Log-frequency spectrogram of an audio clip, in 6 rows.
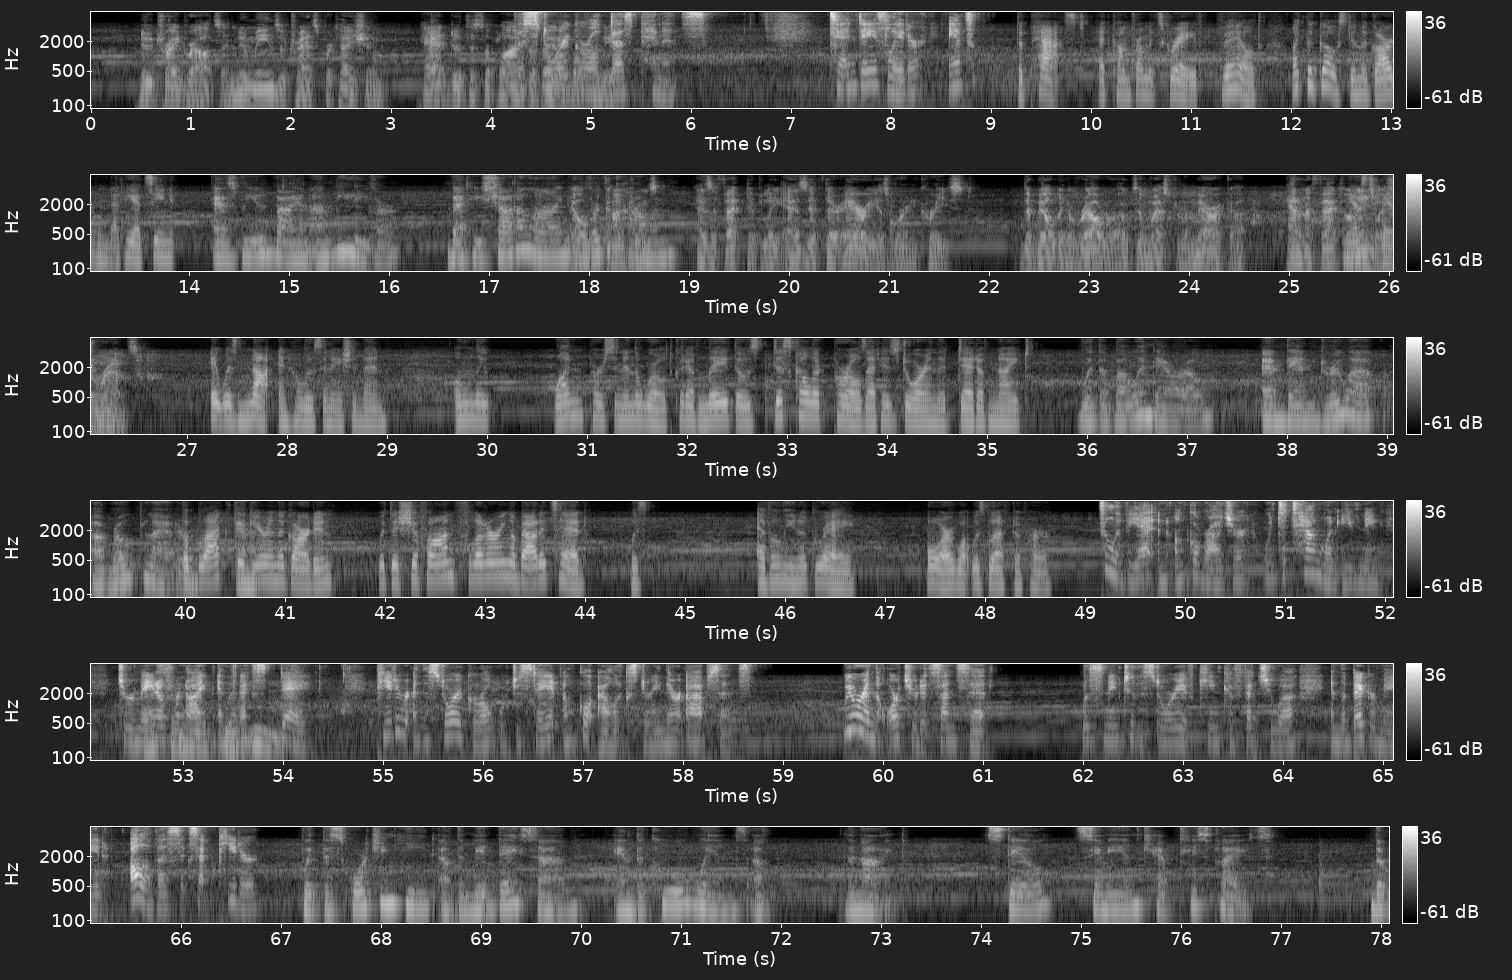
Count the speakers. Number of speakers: four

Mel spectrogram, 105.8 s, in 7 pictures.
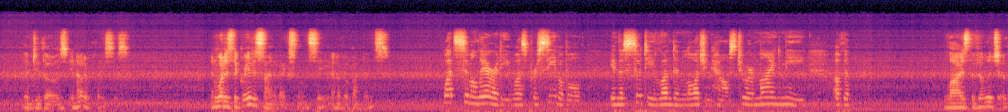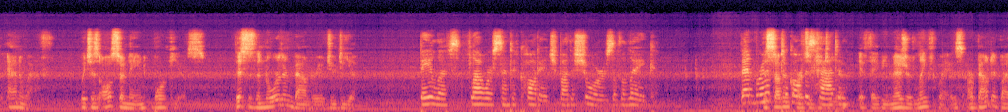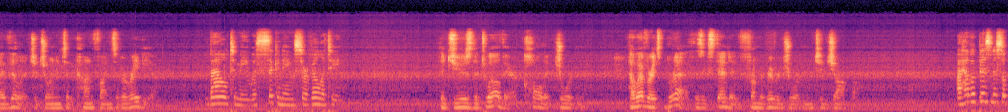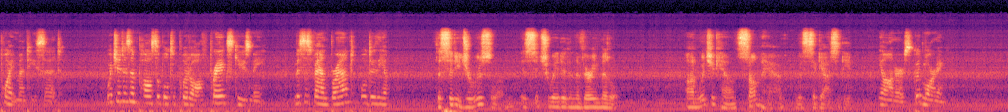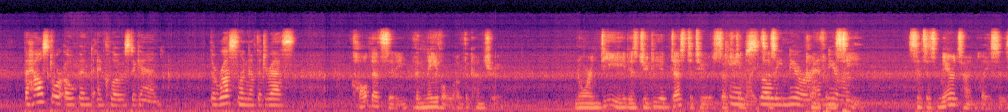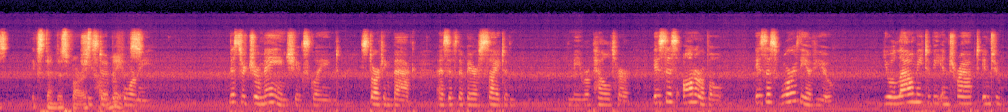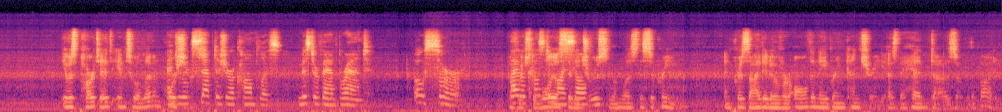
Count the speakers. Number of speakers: two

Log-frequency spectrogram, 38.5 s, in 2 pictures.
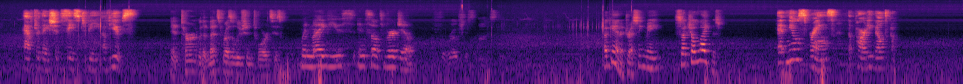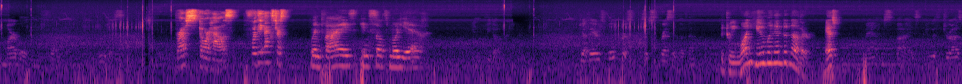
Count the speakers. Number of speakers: five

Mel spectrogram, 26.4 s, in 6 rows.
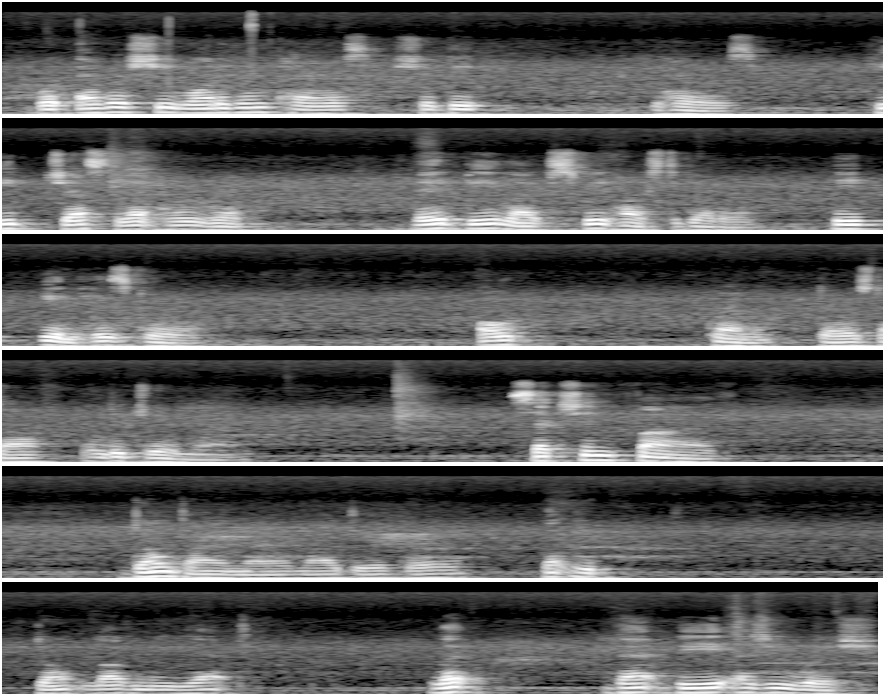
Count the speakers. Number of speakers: one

